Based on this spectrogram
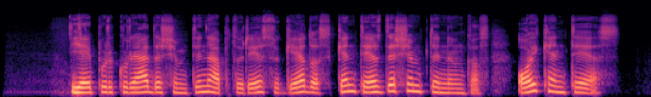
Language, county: Lithuanian, Klaipėda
